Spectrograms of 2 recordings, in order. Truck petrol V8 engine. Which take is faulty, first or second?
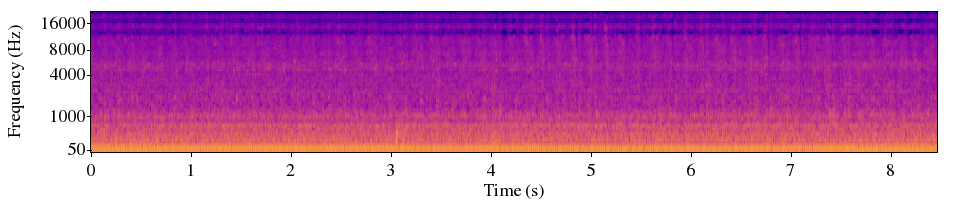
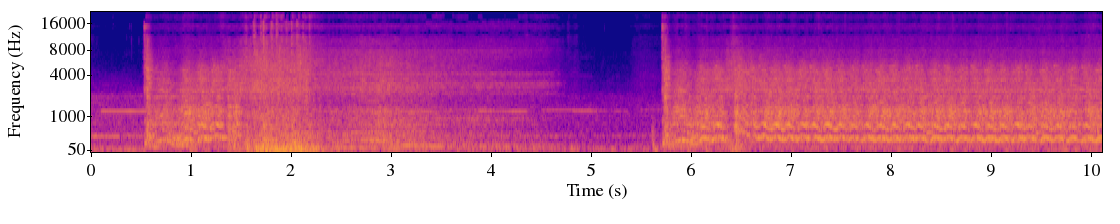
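second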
